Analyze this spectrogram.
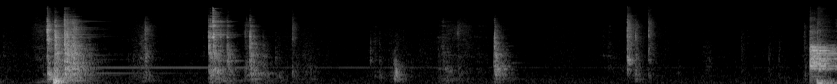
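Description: Clothes and a hanger being handled in a small tiled room: a string of separate sharp clacks and knocks with brief rustling as garments are hung on a door hook. The loudest knock comes about half a second in.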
